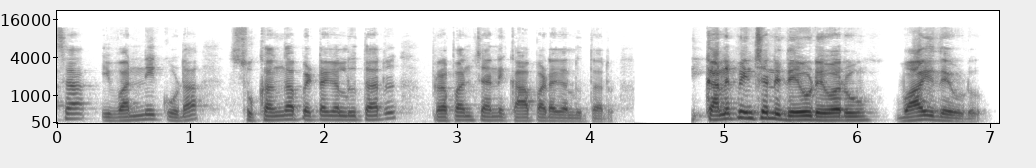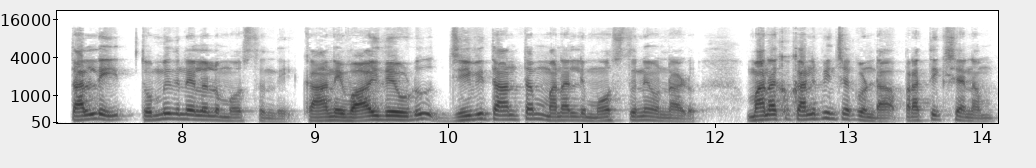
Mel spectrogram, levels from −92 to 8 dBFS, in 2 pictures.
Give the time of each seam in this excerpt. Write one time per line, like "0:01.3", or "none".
0:04.3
